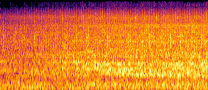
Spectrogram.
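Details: Dodge Nitro with leaking exhaust valves (misfire investigation), after new timing belt and tensioner, no fan installed: steady, even roar climbing slightly with throttle, no stumbles or misses; engine pulls cleanly and sounds healthy.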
